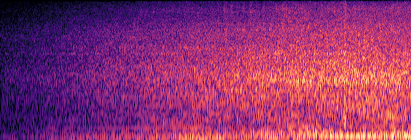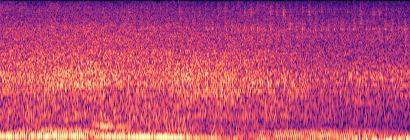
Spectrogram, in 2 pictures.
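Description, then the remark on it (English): Steady roar of traffic on a main road in Tbilisi, Georgia, heard while walking beside it toward the Eliava Institute, with engines droning and vehicles passing, the rumble swelling louder through the middle and staying dense throughout, no voices. “It's a noisy enough walk next to a main road, but it's a pleasant enough view of the river.”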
